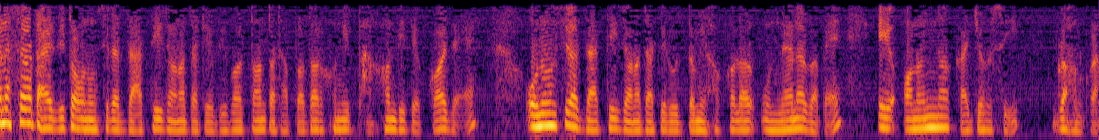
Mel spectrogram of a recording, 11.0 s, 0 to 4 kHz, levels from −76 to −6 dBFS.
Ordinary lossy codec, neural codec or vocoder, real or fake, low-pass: Opus, 24 kbps; none; real; 3.6 kHz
